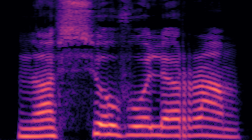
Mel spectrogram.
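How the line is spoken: Snort. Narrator (Russian): хмыкнул Зюня

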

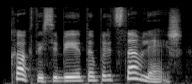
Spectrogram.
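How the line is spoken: Growling. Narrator (Russian): рычал Артурчик

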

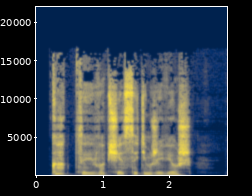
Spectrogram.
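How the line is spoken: Halting, overwhelmed whisper. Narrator (Russian): Не сдержавшись, сбивчиво прошептала я

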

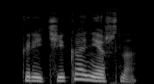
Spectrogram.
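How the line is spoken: Condescending chuckling purr. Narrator (Russian): снисходительно позволил он и, хмыкнув, проурчал

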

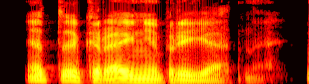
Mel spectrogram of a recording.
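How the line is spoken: Purring. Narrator (Russian): мурлыкнул Рока

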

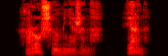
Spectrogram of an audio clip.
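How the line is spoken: Mysterious tone. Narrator (Russian): столь таинственным тоном

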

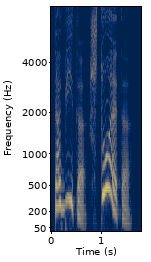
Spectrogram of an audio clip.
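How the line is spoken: Indignant exclamation. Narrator (Russian): возмущенно воскликнула я

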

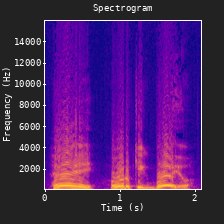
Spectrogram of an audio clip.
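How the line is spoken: Roaring shout. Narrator (Russian): взревел Макс, точнее уже сотник темного отряда Каршарк

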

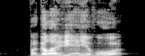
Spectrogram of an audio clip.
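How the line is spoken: Shrill old woman's shriek. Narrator (Russian): взвизгнула старушка

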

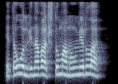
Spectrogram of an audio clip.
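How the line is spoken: Shouting. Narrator (Russian): Роман кричал

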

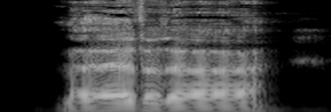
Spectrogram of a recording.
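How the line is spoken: Sad agreement. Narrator (Russian): грустно кивнул Прокоп

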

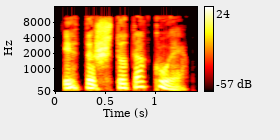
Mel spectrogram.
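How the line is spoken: Furious hiss. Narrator (Russian): прошипела с такой яростью, что голландец даже вроде как испугался поначалу

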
